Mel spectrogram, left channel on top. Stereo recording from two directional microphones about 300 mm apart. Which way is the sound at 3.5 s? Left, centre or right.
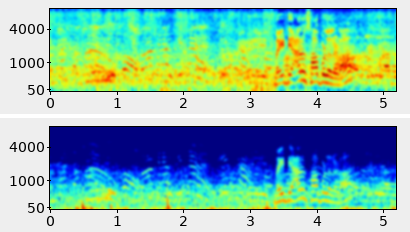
Centre.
